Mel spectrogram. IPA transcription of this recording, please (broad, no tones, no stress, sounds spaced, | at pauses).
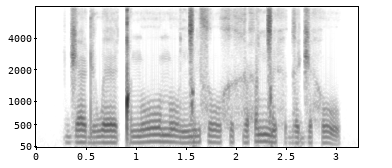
d͡ʒ æː ɖ e w ɛː ǃ ə n̪ oː n̪ oː ŋ͡ǀ i s oː x ə x y ħ u ŋ͡ǀ e h ɛ ɡ æ d͡ʒ æ h o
